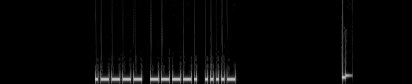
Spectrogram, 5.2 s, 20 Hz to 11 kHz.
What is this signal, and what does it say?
Morse code, heard as a keyed tone, about 34 wpm, 700 Hz. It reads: 194
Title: Numbers - 3-Digit 35wpm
